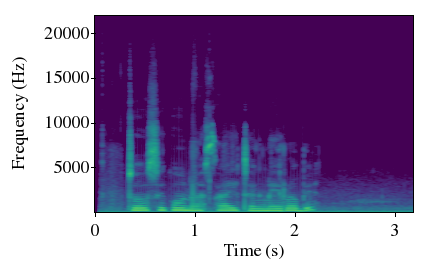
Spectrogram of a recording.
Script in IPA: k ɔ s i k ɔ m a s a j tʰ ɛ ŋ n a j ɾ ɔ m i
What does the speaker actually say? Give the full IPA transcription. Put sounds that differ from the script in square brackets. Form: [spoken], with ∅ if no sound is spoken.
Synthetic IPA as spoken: [t] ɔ s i k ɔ [n] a s a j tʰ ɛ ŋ n a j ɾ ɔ [b] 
